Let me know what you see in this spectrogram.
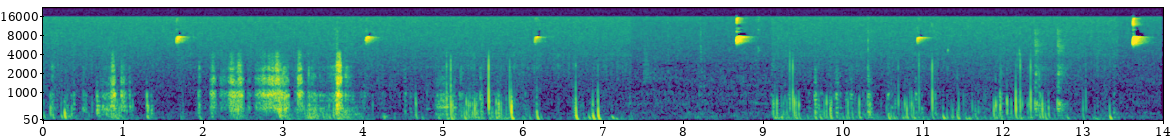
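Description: Short, high bird chip notes, one every second or two, over bursts of soft, irregular rustling and tapping.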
